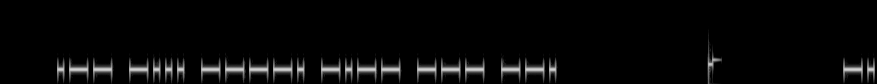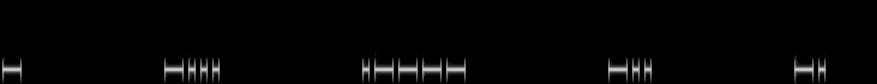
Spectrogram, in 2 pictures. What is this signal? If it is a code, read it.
Morse code, heard as a keyed tone, about 20 wpm, spaced as for 9 wpm, 700 Hz. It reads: WB9YOG KB1DN
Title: USA Call Signs - 6 Characters - 8x Character Spacing - 20wpm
